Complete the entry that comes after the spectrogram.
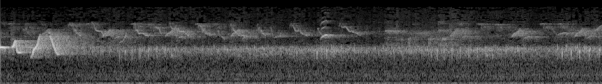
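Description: Birdsong: several birds chirping in quick, overlapping high calls, with a louder sweeping call just after the start.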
